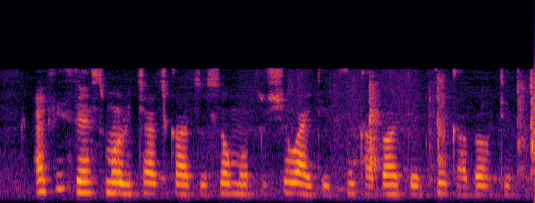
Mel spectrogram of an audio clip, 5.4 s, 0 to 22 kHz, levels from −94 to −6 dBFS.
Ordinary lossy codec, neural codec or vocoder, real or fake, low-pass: MP3, 48 kbps; none; real; 5.4 kHz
